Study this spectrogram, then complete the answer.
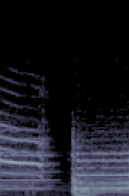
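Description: A cat gives two meows in quick succession, the first higher and drawn out, the second lower and fuller after a brief pause, close and clear.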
